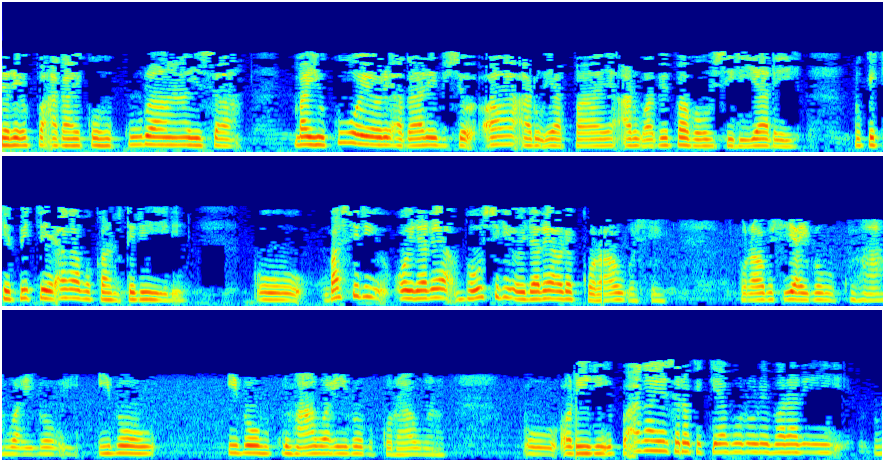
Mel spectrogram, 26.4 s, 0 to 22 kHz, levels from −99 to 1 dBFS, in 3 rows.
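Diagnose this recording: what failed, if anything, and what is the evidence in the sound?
Codec stage: the whole recording is cut off sharply at 5.6 kHz and has a watery, swirling texture, with sibilants smeared and chirpy. This is likely MP3 compression at a very low bitrate, around 16 kbps. The encoder drops the treble and lets weak spectral lines switch on and off between frames. On a spectrogram this shows as a hard ceiling at 5.6 kHz, with patchy, blocky holes flickering below it and consonant onsets blurred in time.

Input or driver stage: at 14.81 s, just after "oiraareha oo'ore", there is a 20 ms gap. Then the sound turns dull and boxy, the level falls by about 5 dB, and a new noise floor appears about 30 dB below the signal. Clarity returns at 23.36 s. This is most likely an input switched to a poorer device with a narrower passband. On a spectrogram the content stops at 3.8 kHz for that span, with a faint noise floor underneath. 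The waveform shows a brief flat gap at the switch and a lower envelope.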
